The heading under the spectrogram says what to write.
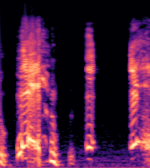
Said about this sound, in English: Yeah, sorry, I had to sneeze. It's dusty in my house and pollen's out.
